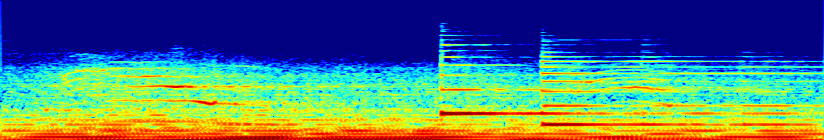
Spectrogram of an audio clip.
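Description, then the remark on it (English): A cat, Dick Whittington's cat from the story Dick Whittington and his cat, meows several times, a drawn-out wavering cry followed by two sharper, shorter meows, all set over a steady, droning musical background with no talking. “Dick Whittington and his cat.”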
